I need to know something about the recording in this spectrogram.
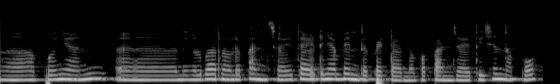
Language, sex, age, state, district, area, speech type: Malayalam, female, 18-30, Kerala, Kozhikode, rural, spontaneous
